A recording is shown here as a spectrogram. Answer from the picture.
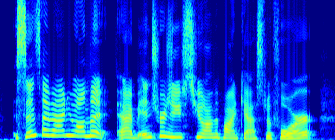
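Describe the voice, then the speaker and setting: A woman with an American accent, noticeable background noise behind her. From Nebraska. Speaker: extension podcast host. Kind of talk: casual interview.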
